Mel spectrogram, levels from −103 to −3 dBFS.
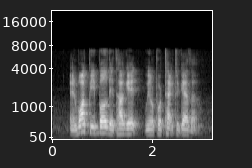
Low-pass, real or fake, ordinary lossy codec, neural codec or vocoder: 7.2 kHz; real; none; none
